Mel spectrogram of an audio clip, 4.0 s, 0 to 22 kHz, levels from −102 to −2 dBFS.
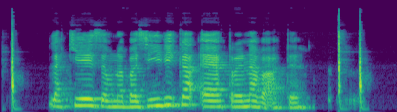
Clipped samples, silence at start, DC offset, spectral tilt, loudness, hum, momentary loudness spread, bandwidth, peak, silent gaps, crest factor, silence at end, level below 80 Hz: under 0.1%; 0.1 s; under 0.1%; -4 dB/octave; -20 LUFS; none; 9 LU; 16 kHz; 0 dBFS; none; 20 dB; 0.3 s; -64 dBFS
